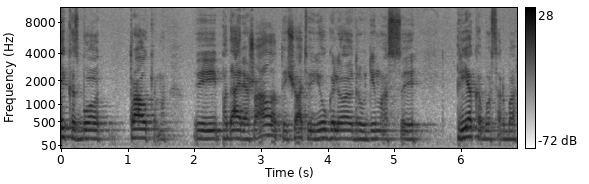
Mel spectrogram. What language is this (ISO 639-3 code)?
lit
